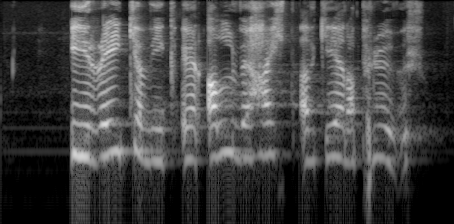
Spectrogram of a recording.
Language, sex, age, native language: Icelandic, male, 12, Icelandic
